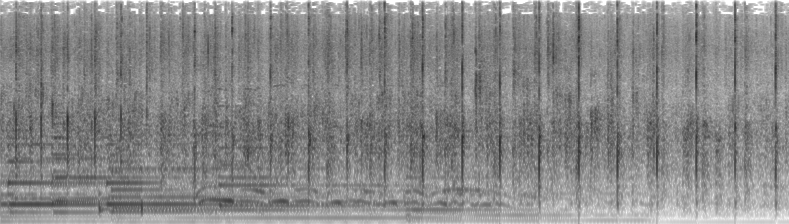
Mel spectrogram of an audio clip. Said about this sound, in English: One more time, can we give him a hand clap of praise this morning?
